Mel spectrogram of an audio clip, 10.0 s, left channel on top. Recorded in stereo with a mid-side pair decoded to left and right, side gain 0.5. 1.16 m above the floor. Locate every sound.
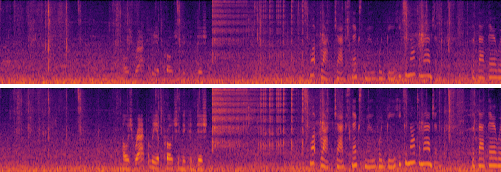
2.5 s a man speaking: 70° right
4.2 s frying: 50° right
6.2 s a woman speaking: 40° right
